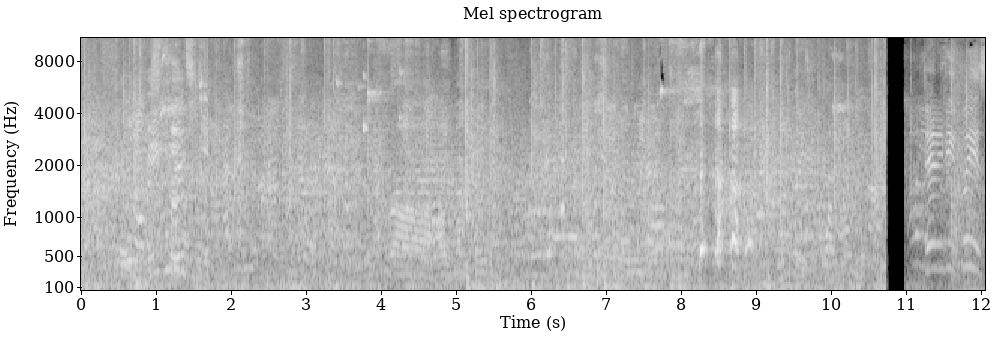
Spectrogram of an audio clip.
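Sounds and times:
basketballs bouncing on hardwood: 0.0s - 3.5s, 5.1s - 8.0s, 8.6s - 10.8s
chatter of voices: 0.0s - 10.7s.

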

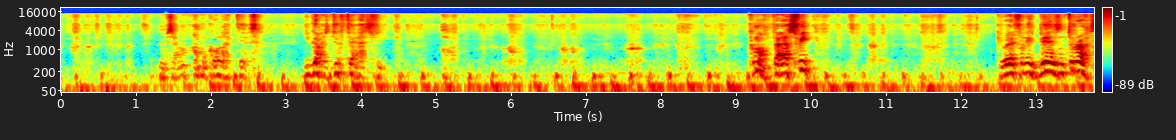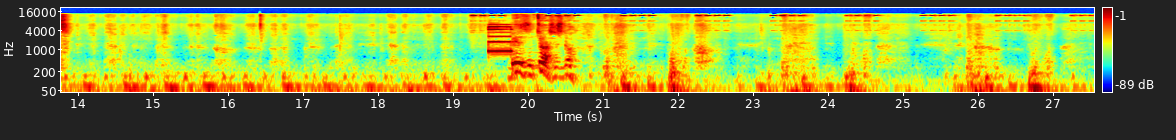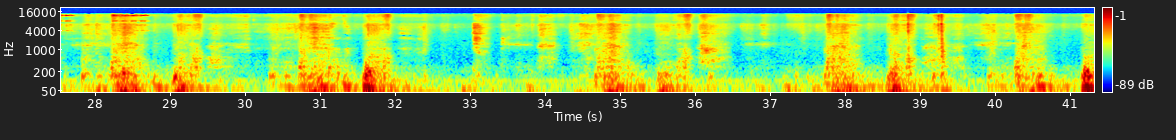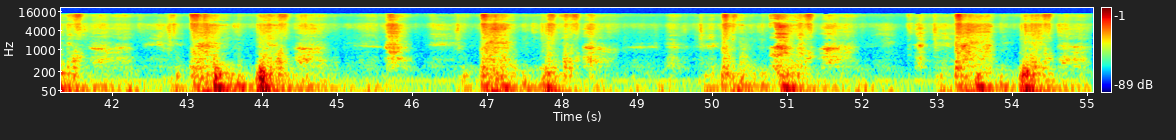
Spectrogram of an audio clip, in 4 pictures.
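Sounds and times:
man panting heavily: 0.0s - 1.3s, 2.3s - 12.6s, 13.2s - 19.2s, 29.2s - 47.5s, 48.1s - 55.0s.

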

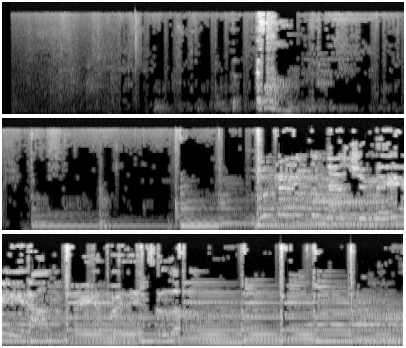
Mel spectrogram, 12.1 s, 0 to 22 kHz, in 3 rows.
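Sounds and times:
rustling and handling noises: 0.1s - 6.0s.

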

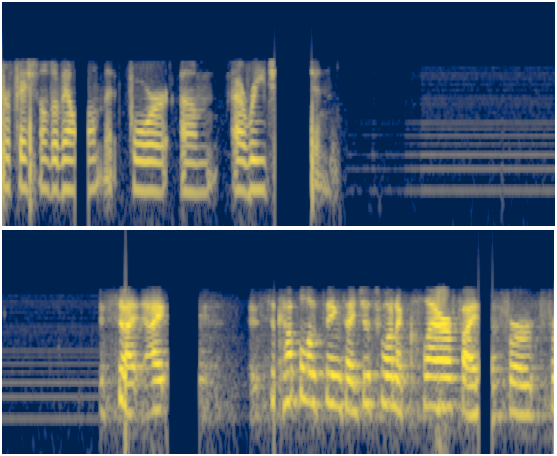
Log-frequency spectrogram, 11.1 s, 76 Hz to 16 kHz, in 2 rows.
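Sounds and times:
electrical hum: 3.1s - 7.2s.

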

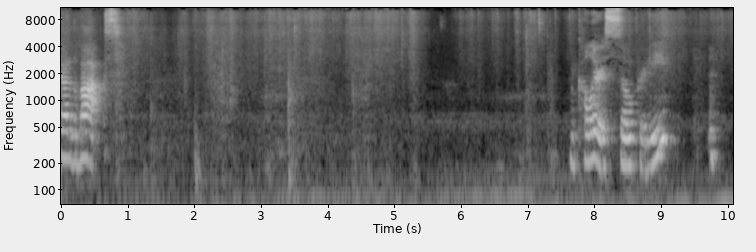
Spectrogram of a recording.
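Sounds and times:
artificial tree branches rustling: 0.0s - 10.0s.

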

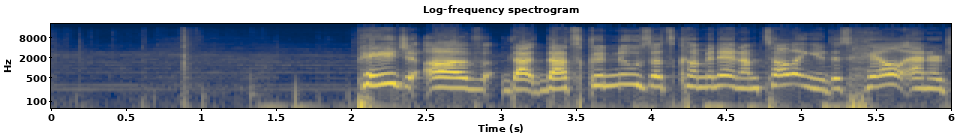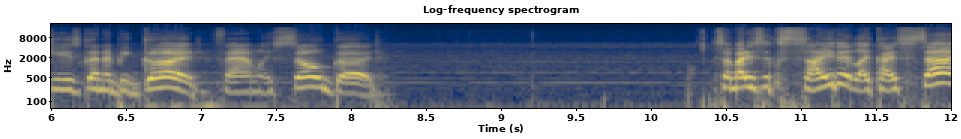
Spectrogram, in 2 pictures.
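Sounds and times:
cards being picked up: 0.0s - 1.1s
soft sustained background music: 0.0s - 12.0s.

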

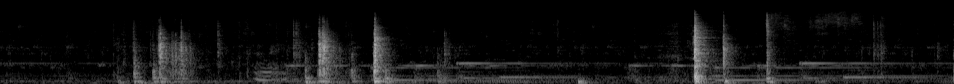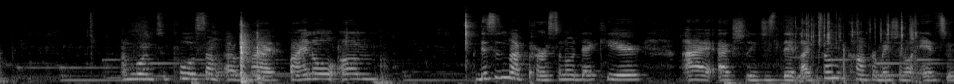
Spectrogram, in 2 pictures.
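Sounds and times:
soft music with held notes: 0.0s - 19.0s
cards rustling: 17.3s - 18.8s.

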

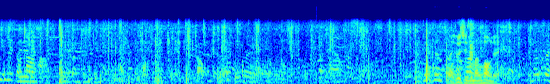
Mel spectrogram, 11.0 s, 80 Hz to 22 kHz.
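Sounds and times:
footsteps on wooden planks: 0.0s - 10.9s
faint voices: 0.0s - 11.0s.

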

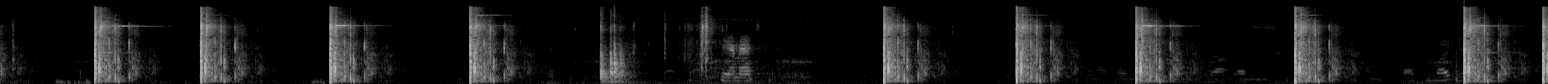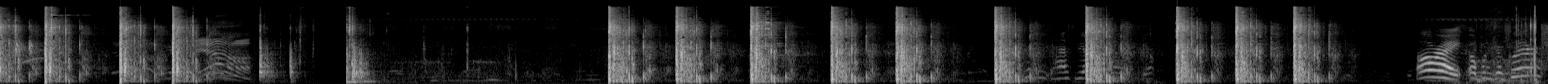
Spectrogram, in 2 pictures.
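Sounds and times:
rapid shotgun shots: 0.9s - 1.4s, 2.0s - 2.6s, 4.7s - 5.3s, 8.8s - 9.5s, 10.2s - 10.8s, 11.4s - 11.9s, 12.9s - 13.5s, 14.6s - 17.7s, 21.6s - 29.0s
gunshots: 0.9s - 2.7s, 3.3s - 4.0s, 4.7s - 5.4s, 8.8s - 9.5s, 10.1s - 12.0s, 12.9s - 13.6s, 14.6s - 17.8s, 21.5s - 29.0s.

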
